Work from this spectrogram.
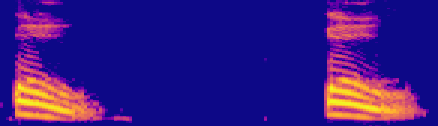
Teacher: Okay, the next letter is qaf letter, the heavy qaf, and for this back part of the tongue, it touches the soft palate with strength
